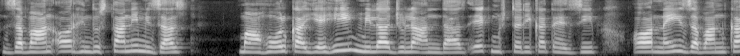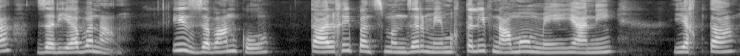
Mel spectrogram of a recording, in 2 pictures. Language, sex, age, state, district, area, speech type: Urdu, female, 30-45, Telangana, Hyderabad, urban, spontaneous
